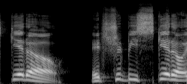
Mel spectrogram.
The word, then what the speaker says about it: Skiddo: That'd be like almost as dumb as if like the Pokemon whose name is a pun on Skid in Kiddo wasn't pronounced Skiddo, but it was instead pronounced Skidoo. I mean, that would just be so fucking stupid.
